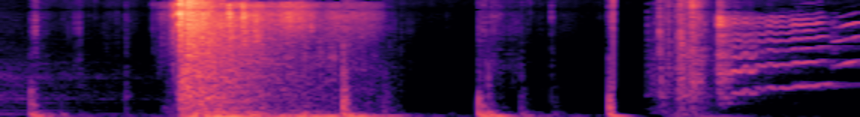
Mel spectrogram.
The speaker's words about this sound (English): Can you try not to slam the door so much?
